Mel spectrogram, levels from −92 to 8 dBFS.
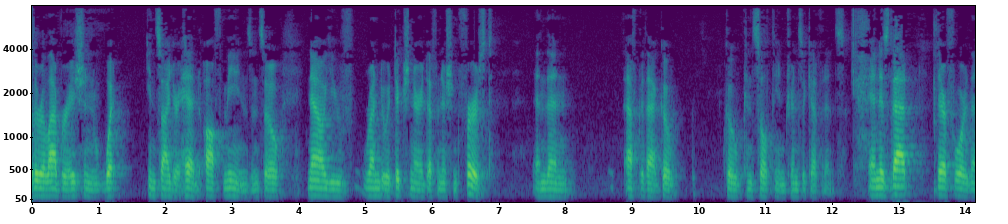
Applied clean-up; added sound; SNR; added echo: none; none; none; none.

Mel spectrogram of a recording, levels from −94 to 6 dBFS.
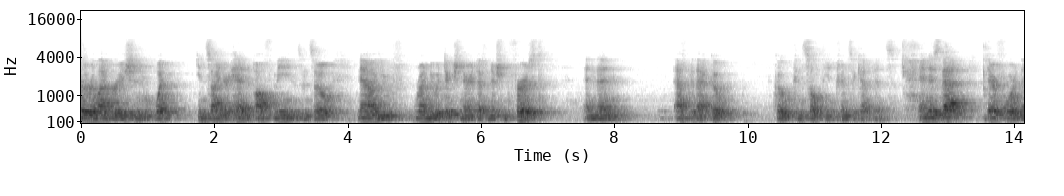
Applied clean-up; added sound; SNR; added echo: none; none; none; reverberation time 0.8 s.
